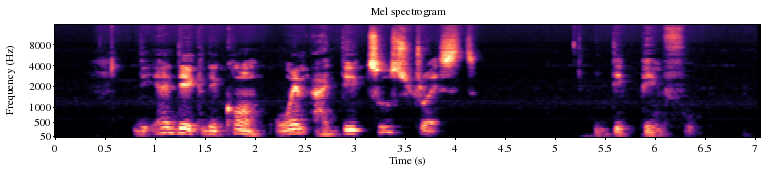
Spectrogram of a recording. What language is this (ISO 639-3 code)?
pcm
